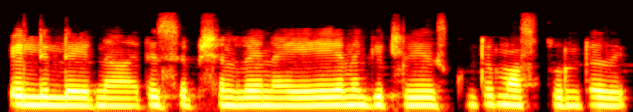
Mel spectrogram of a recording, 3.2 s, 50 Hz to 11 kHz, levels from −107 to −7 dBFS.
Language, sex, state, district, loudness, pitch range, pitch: Telugu, female, Telangana, Nalgonda, -16 LUFS, 185-195 Hz, 190 Hz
